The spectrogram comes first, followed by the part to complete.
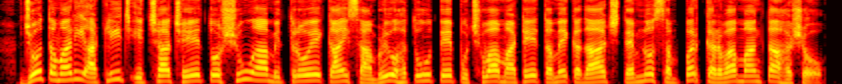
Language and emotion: Gujarati, neutral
